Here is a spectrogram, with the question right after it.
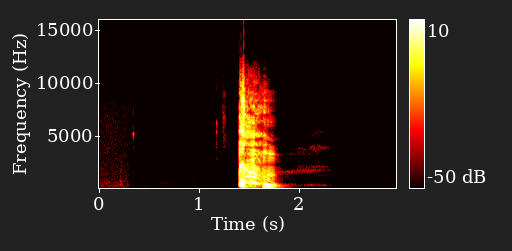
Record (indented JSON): {
  "cough_length": "3.0 s",
  "cough_amplitude": 25579,
  "cough_signal_mean_std_ratio": 0.26,
  "survey_phase": "beta (2021-08-13 to 2022-03-07)",
  "age": "45-64",
  "gender": "Female",
  "wearing_mask": "Yes",
  "symptom_cough_any": true,
  "symptom_runny_or_blocked_nose": true,
  "symptom_headache": true,
  "symptom_change_to_sense_of_smell_or_taste": true,
  "symptom_loss_of_taste": true,
  "symptom_onset": "4 days",
  "smoker_status": "Never smoked",
  "respiratory_condition_asthma": false,
  "respiratory_condition_other": false,
  "recruitment_source": "Test and Trace",
  "submission_delay": "1 day",
  "covid_test_result": "Positive",
  "covid_test_method": "RT-qPCR",
  "covid_ct_value": 21.4,
  "covid_ct_gene": "N gene"
}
